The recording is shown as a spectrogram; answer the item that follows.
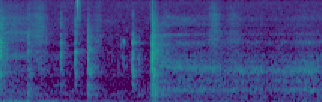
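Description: A few scattered computer keyboard keystrokes, short faint clicks spread over about the first second.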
